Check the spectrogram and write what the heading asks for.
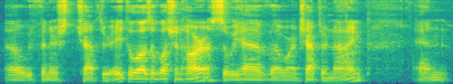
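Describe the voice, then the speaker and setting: Teaching a religious class, a man with a low, husky voice briskly explains a Hebrew sacred text line by line in English. His manner is earnest and didactic, and he often drives home his points with short rhetorical questions.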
